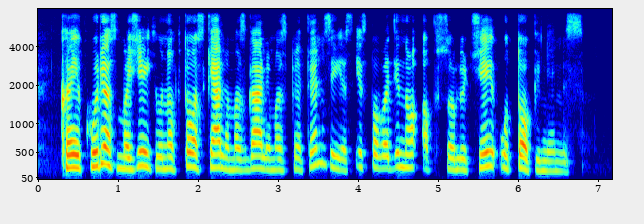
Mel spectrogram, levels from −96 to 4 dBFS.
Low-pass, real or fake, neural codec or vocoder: 7.2 kHz; fake; codec, 44.1 kHz, 7.8 kbps, Pupu-Codec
